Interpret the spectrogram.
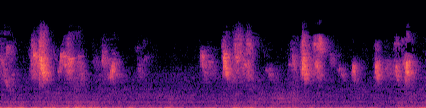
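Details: Several sparrows at a window-mounted feeder during breakfast, in year-round feeding; overlapping short, high chirps and tweets come in loose bursts, some doubled, with quiet gaps between clusters and a faint low background hum.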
